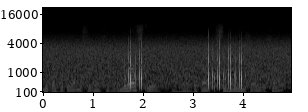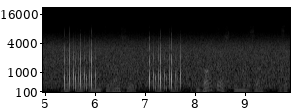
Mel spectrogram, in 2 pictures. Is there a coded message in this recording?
Yes: pulse dialling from 1.6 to 7.7 s, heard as clicks on a phone line, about 9 pulses a second, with speech in Hebrew. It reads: 4 7 6 6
